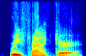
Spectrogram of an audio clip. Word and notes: refractor: American English

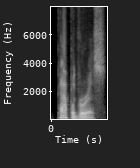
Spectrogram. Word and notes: papaverous: American English

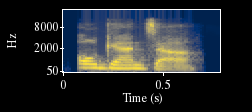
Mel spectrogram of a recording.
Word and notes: organza: Indian

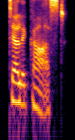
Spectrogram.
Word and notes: telecast: Indian

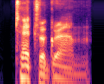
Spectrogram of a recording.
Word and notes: tetragram: British English

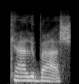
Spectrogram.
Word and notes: calabash: Indian

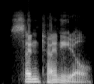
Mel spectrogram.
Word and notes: centennial: American English

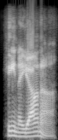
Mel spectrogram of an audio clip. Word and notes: Hinayana: American English

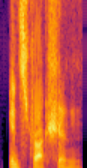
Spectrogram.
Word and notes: instruction: American English

